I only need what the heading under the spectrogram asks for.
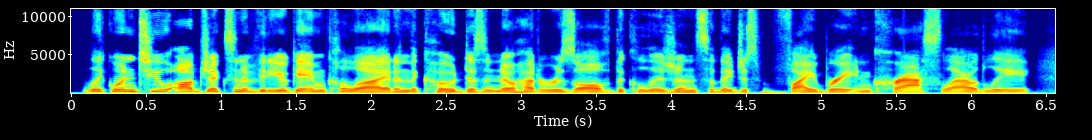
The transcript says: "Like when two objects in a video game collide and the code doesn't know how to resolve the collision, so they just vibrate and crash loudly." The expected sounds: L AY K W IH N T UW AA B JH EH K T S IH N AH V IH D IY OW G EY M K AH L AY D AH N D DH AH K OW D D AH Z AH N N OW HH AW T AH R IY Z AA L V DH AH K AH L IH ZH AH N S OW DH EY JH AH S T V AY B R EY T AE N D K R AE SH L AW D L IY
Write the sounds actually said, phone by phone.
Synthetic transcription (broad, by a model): L AY K W IH N T UW AA B JH EH K T S IH N AH V IH D IY OW G EY M K AH L AY D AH N DH AH K OW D D AH Z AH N N OW HH AW T AH R IY Z AA L V DH AH K AH L IH ZH AH N S OW DH EY JH AH S T V AY B R EY T N K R AE S L AW D L IY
